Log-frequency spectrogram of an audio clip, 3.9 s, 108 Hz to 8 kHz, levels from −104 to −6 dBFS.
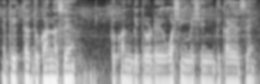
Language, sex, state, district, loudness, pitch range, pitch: Nagamese, male, Nagaland, Dimapur, -18 LUFS, 115-130 Hz, 120 Hz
